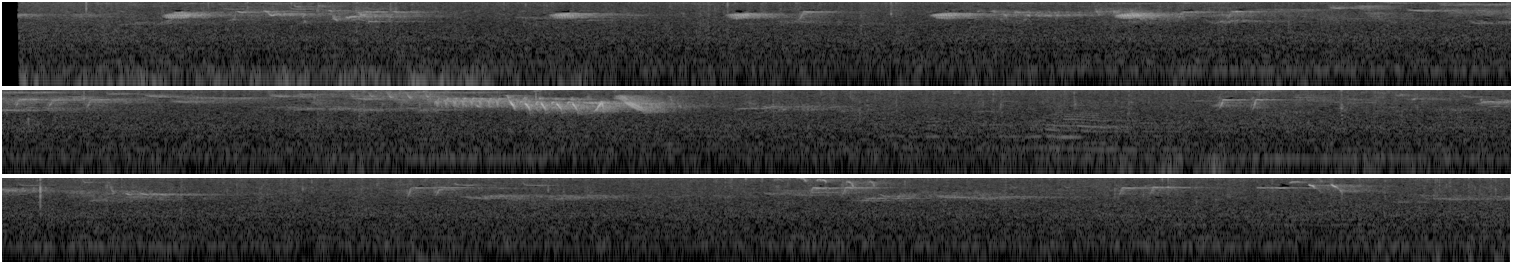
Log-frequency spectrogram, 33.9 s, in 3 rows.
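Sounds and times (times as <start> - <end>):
faint steady hiss: 0.1 - 33.9
songbirds chirping: 0.1 - 33.9.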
